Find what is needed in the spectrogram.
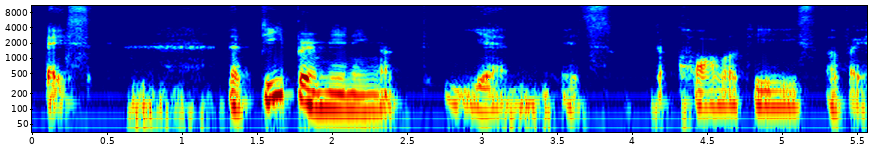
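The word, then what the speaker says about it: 儼: Okay, so this word is pronounced yen.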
